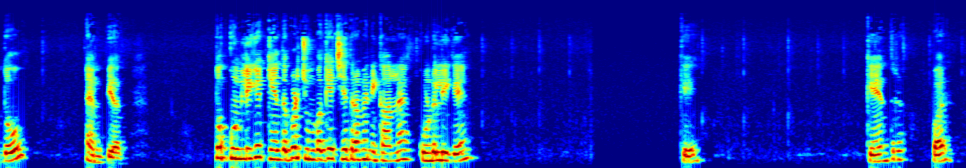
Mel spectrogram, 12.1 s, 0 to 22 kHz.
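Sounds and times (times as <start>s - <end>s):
stylus tapping tablet screen: 0.4s - 0.8s, 3.8s - 7.5s, 8.5s - 12.0s.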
